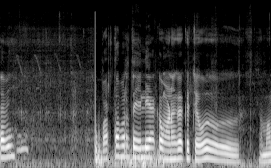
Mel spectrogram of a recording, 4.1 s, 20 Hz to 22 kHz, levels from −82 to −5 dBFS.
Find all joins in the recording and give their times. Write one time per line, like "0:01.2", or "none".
0:01.4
